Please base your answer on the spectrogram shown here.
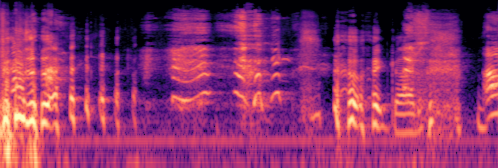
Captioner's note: both laugh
